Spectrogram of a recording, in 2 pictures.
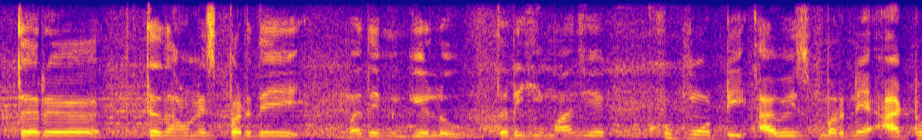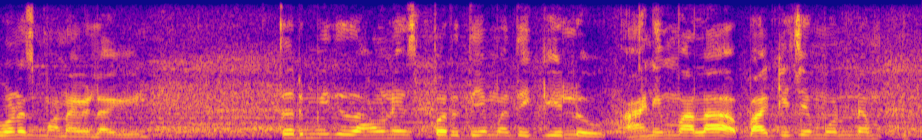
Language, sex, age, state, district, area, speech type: Marathi, male, 18-30, Maharashtra, Ahmednagar, rural, spontaneous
